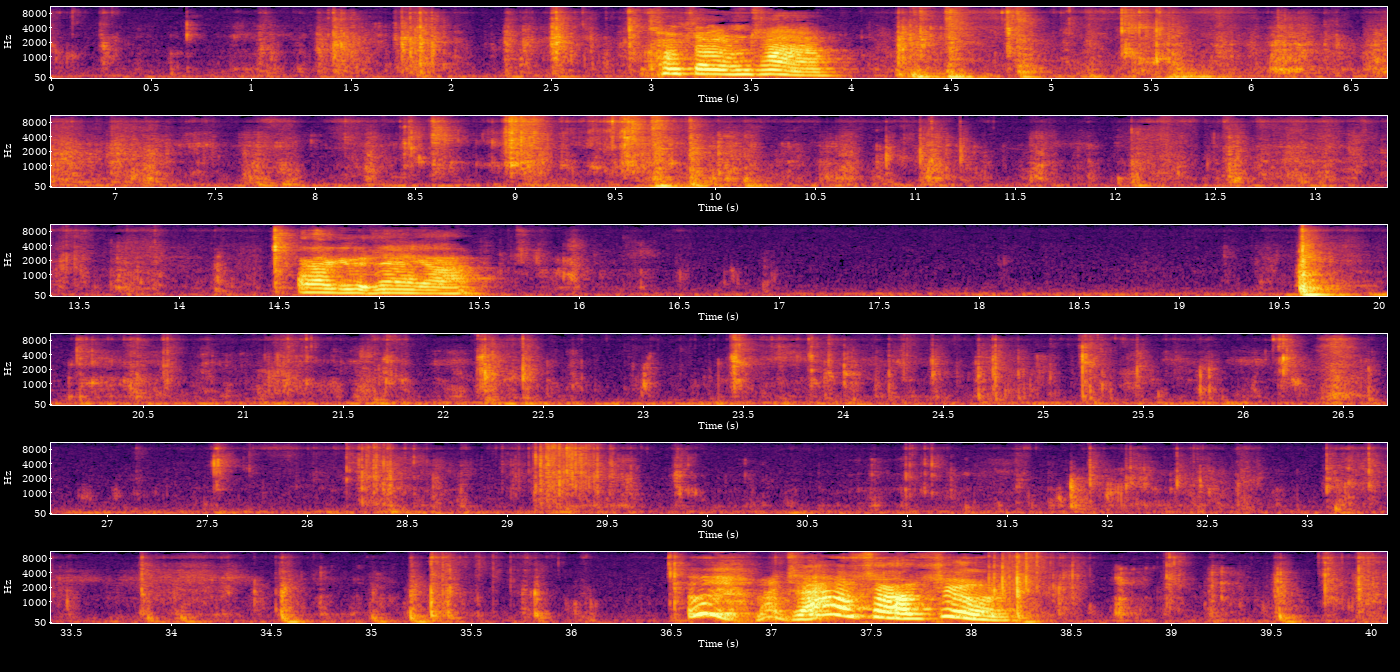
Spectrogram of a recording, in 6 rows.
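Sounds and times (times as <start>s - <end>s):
person chewing food: 0.0s - 3.0s, 4.6s - 14.6s, 20.0s - 36.6s, 38.3s - 40.0s.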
